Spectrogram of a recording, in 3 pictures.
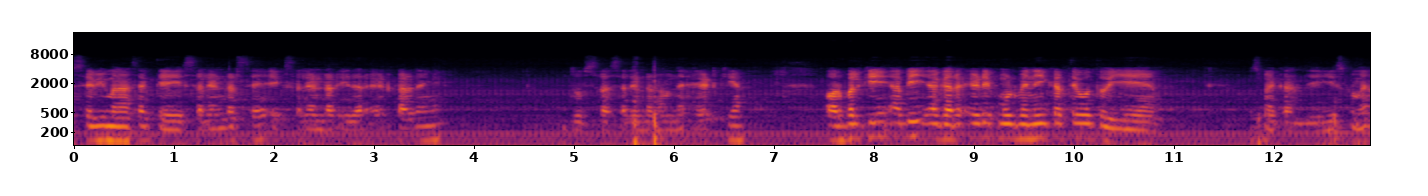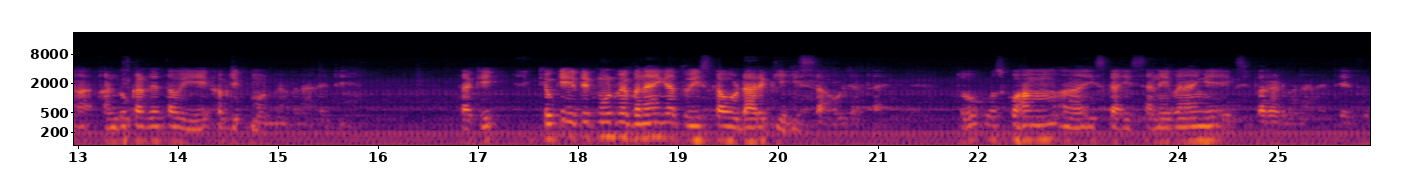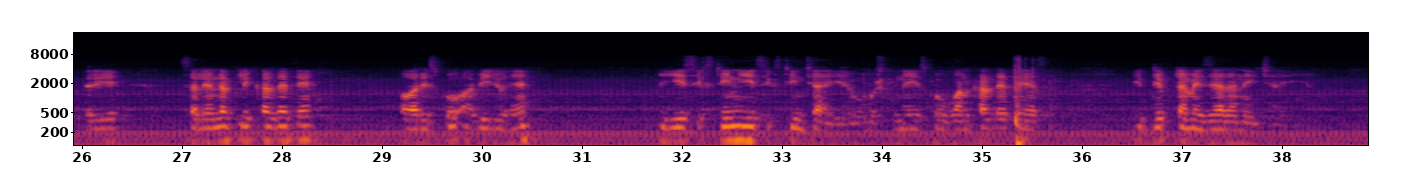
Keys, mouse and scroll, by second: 3.1 middle click, 4.3 click, 12.7 ctrl+z, 14.7 click, 16.3 click, 16.9 middle click, 21.6 click, 34.1 click.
